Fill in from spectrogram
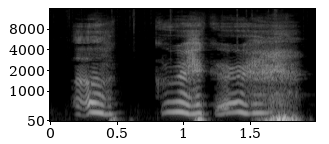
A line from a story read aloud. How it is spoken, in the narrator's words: I gasped, mooning his name on reflex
